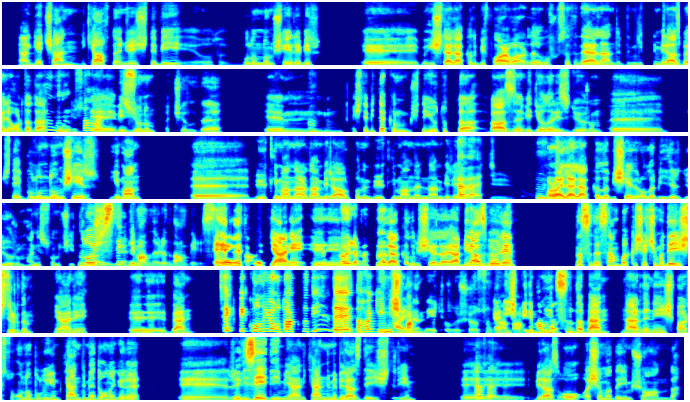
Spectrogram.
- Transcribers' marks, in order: tapping; unintelligible speech; other background noise; unintelligible speech
- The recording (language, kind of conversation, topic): Turkish, podcast, Kendini geliştirmek için neler yapıyorsun?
